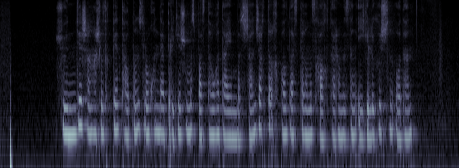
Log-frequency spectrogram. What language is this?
Kazakh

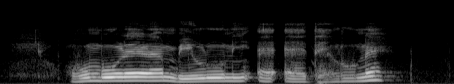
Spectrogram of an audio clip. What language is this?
Venda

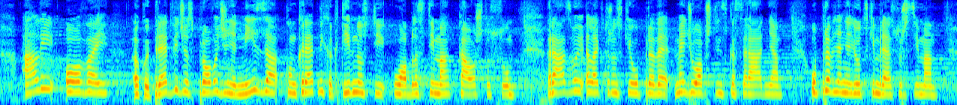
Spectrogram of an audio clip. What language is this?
Serbian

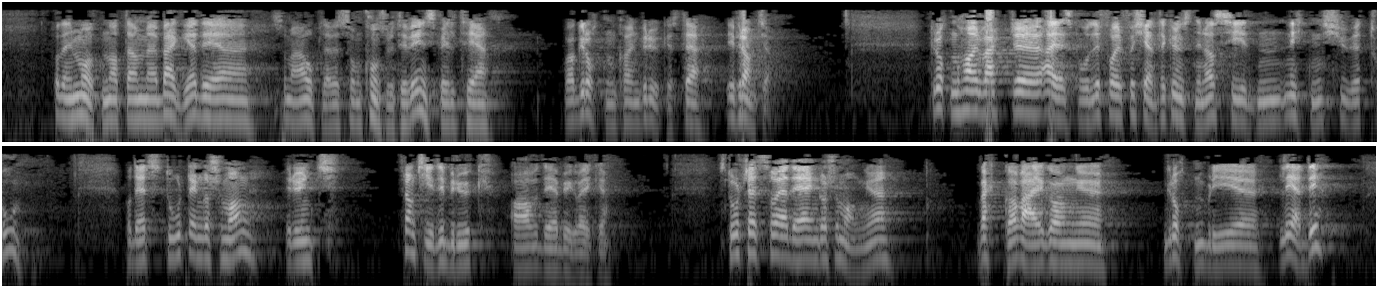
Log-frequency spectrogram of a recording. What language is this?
Norwegian Bokmål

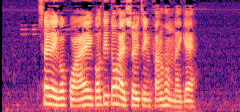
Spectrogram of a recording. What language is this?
Cantonese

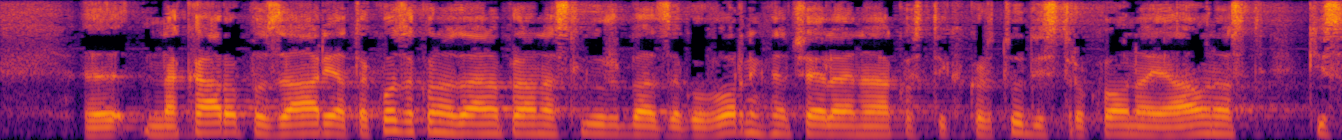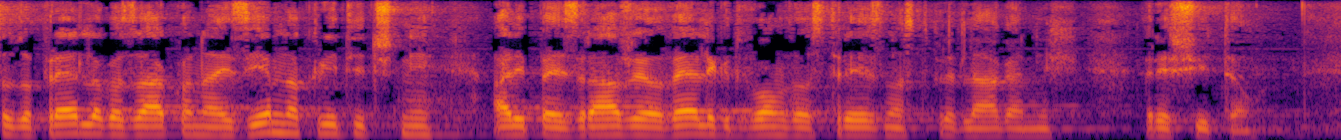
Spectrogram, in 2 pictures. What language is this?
Slovenian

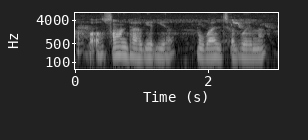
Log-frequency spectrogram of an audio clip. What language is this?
Maithili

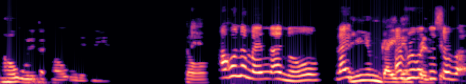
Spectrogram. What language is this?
Filipino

